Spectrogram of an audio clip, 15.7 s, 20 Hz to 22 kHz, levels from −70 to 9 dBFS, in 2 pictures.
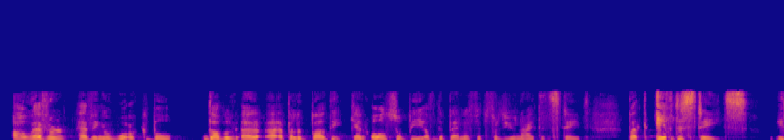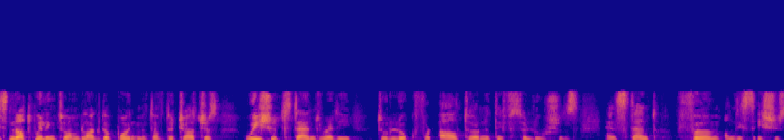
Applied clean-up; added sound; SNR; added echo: none; none; none; none.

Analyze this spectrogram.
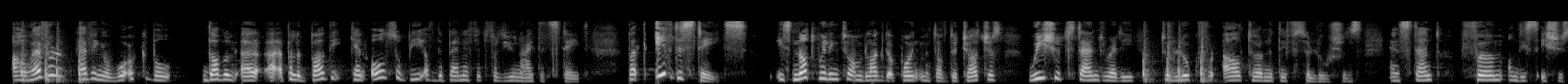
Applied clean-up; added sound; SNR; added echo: none; Knock; 7 dB; none.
